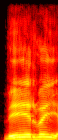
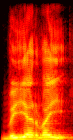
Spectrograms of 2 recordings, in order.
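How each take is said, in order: First: The word is said in its shortened colloquial form. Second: The word is said in its full formal form. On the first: This is the everyday spoken form. "பேச்சு வழக்கு" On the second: This is the pure literary form. "தூய தமிழ் சொல்"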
